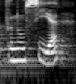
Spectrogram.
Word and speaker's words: pronuncia: Por outras palavras, no caso de pronuncia, a sílaba mais forte é o si, pronuncia.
